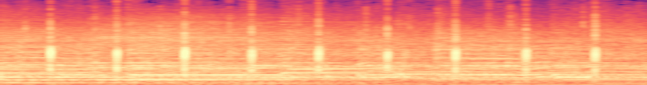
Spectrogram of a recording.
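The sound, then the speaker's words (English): A church audience claps hands to Jesus in a steady, even rhythm, about three sharp claps per second, over a sustained droning musical tone and a soft wash of crowd noise. “Clap your hands one more time to Jesus.”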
